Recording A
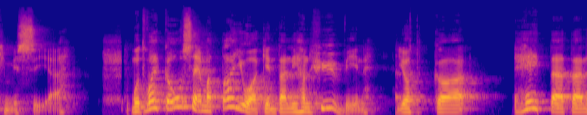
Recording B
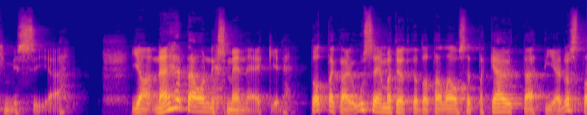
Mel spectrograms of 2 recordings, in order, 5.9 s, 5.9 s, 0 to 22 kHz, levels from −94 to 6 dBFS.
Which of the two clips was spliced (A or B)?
A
